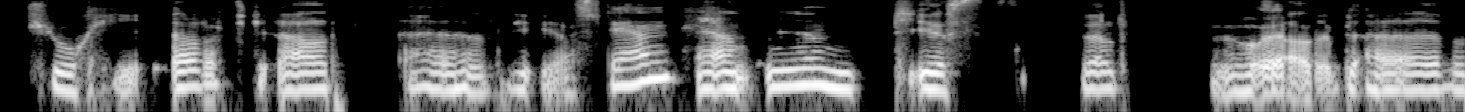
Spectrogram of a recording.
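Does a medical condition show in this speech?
Yes: generalized dystonia.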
